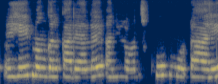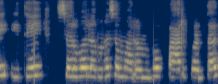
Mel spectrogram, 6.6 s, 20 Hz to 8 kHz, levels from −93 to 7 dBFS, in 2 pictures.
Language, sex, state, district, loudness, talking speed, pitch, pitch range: Marathi, female, Maharashtra, Dhule, -24 LUFS, 120 wpm, 300 Hz, 280-320 Hz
